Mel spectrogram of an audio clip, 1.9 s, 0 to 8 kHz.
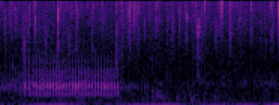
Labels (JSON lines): {"label": "biophony, croak", "recorder": "SoundTrap 500"}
